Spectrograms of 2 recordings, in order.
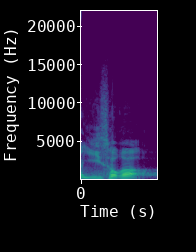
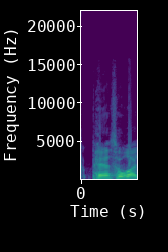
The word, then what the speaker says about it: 배서: 배설하고 해야지 이설하고 하면 안 되거든. 이설은 일본식 한문이고 우리나라 말로 치면 등배자를 써가지고 배설하고 해야 되는데 배설한 말은 점점 줄어들고 다들 이설하고 그래. 아마 이서가 발음이 좀 편한 모양이지. 배서가 정확한 말입니다.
